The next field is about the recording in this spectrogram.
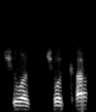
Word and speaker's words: Chillicothe: Uh, they'll be at Atomic Speedway in uh, Chilochi, Ohio. Did I say that right? Chillicothe, Chillicothe, Ohio, at Atomic Speedway uh, for $12,000 to win.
